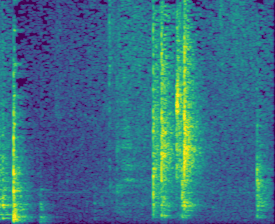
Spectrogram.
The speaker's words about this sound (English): It's just easier for everything to blend into the blender here. I'm gonna grab my jug here.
